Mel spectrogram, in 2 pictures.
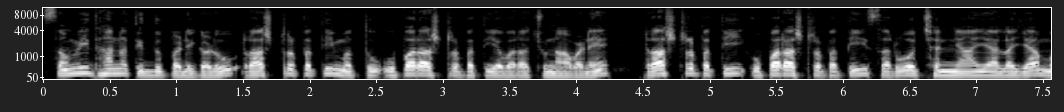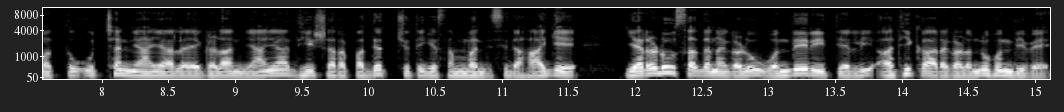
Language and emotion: Kannada, neutral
